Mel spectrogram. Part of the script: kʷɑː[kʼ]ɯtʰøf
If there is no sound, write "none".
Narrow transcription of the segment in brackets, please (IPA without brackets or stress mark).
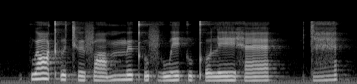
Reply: kʼ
